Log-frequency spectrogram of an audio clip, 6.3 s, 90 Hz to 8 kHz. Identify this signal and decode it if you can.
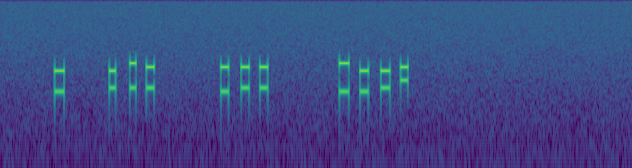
DTMF, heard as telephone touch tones, dialled by hand, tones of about 80 ms. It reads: 1 465 255 3140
